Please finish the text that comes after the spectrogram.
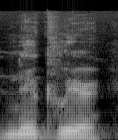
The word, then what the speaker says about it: nuclear: documentary about this recently nuclear yeah nuclear nuclear right it's pronounced nuclear nuclear remember Homer works at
